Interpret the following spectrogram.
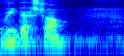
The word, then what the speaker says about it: Destro: So, or Destro, I should say, he pronounced his name, or Destro.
